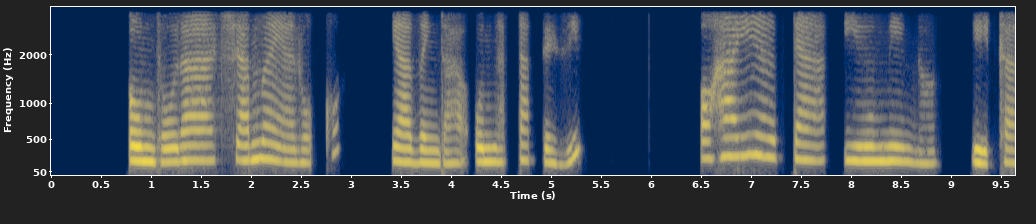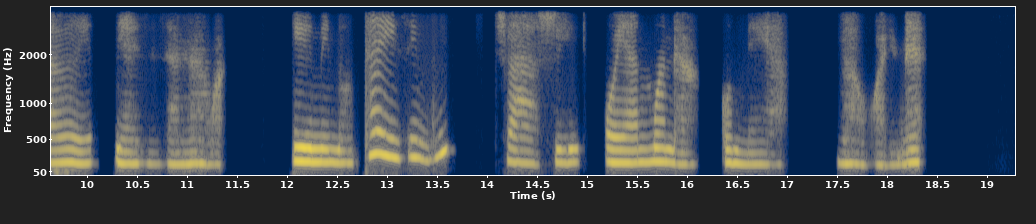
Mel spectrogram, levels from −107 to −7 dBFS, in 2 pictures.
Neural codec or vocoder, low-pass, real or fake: codec, 16 kHz, 0.5 kbps, X-Codec, HuBERT features, trained on balanced general audio; 3.6 kHz; fake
